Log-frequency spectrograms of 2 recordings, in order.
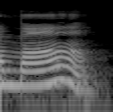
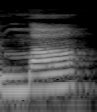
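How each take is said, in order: First: "माँ" drawn out with a dip and a climb; long scooped "माँ"; falling-rising tone. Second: "माँ" held long on one even pitch; steady, unbending "माँ"; high flat tone. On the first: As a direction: bend "माँ" down then back up, Mandarin third tone. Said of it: "falling rising tone". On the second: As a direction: sustain "माँ" level, like Mandarin first tone. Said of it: "high flat tone". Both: Shown as a demonstration.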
